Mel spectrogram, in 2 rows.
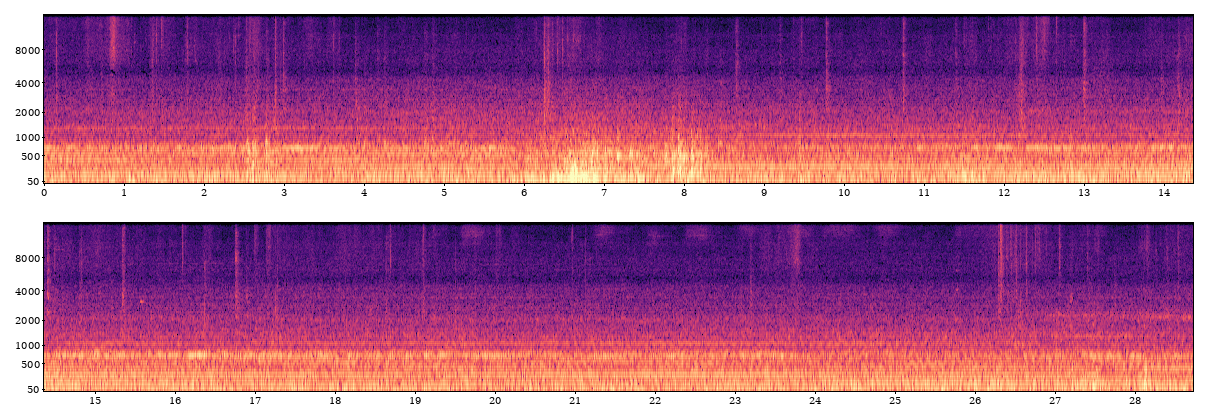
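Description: Interior running sound of a 189-series electric multiple unit motor car with MT54 DC traction motors, heard inside the passenger cabin: a steady rumbling hum with several constant whining tones, as the train runs at steady speed. A louder low rumble swells twice about six to eight seconds in.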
